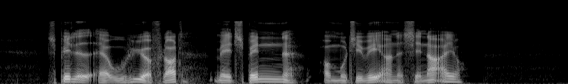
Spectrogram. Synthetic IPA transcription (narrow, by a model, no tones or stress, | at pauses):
sb̥e̝l̰ð̞̩ˠæɐuɦyːɐ̰flɒ̽d̥mee̝d̥sb̥enənəɒ̽mo̝t͡sʰiʋe̝̰ːɐnəse̝nɑ̰̈ːio̝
